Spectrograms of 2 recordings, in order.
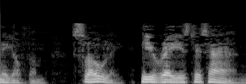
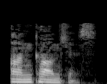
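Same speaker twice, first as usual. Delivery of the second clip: usual speaking voice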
